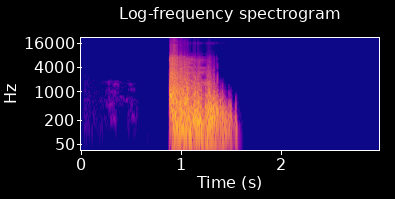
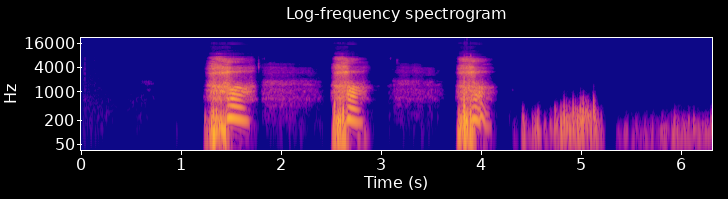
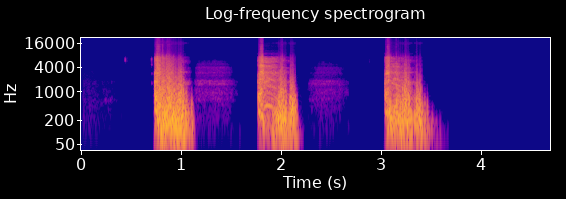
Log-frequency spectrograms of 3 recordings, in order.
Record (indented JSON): {
  "cough_length": "3.0 s",
  "cough_amplitude": 32768,
  "cough_signal_mean_std_ratio": 0.37,
  "exhalation_length": "6.3 s",
  "exhalation_amplitude": 32768,
  "exhalation_signal_mean_std_ratio": 0.34,
  "three_cough_length": "4.7 s",
  "three_cough_amplitude": 32768,
  "three_cough_signal_mean_std_ratio": 0.43,
  "survey_phase": "beta (2021-08-13 to 2022-03-07)",
  "age": "45-64",
  "gender": "Female",
  "wearing_mask": "No",
  "symptom_cough_any": true,
  "symptom_sore_throat": true,
  "symptom_onset": "7 days",
  "smoker_status": "Never smoked",
  "respiratory_condition_asthma": false,
  "respiratory_condition_other": false,
  "recruitment_source": "REACT",
  "submission_delay": "2 days",
  "covid_test_result": "Negative",
  "covid_test_method": "RT-qPCR",
  "influenza_a_test_result": "Negative",
  "influenza_b_test_result": "Negative"
}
